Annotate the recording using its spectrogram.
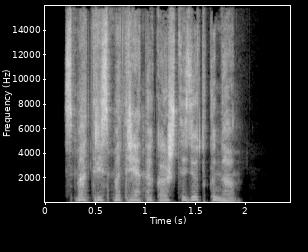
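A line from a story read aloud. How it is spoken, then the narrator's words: Rapid whisper. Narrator (Russian): быстро зашептала Фелиция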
